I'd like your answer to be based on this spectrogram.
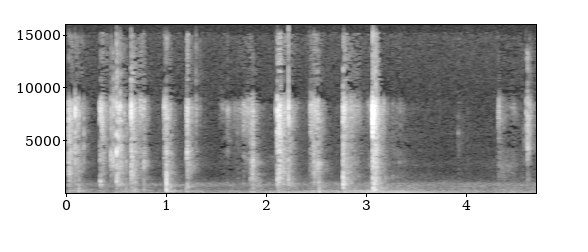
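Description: A deck of tarot cards is shuffled by hand in quiet, close bursts of crisp riffling and slapping. The rhythm is irregular over a few seconds, with a faint low hum underneath.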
